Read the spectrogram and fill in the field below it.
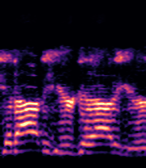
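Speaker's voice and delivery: usual speaking voice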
